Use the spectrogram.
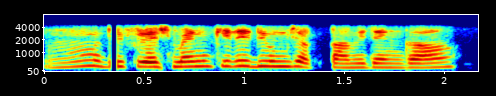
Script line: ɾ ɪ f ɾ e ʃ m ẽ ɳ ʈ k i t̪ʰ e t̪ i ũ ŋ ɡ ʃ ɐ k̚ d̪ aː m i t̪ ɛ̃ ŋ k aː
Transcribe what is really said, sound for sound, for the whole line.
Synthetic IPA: ɾ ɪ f ɾ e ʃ m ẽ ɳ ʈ k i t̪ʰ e d̪ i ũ ŋ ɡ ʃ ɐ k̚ t̪ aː m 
